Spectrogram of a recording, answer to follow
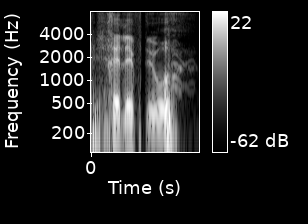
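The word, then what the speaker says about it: Skellefteå: Parce que vraiment, en suédois, il dirait Relefteå.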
